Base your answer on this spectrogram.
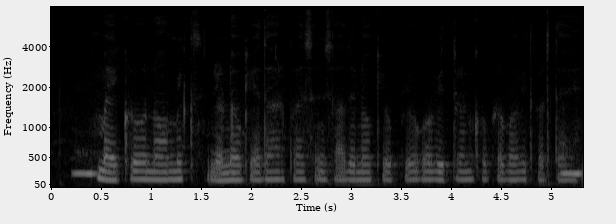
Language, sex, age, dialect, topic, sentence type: Hindi, male, 18-24, Awadhi Bundeli, banking, statement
